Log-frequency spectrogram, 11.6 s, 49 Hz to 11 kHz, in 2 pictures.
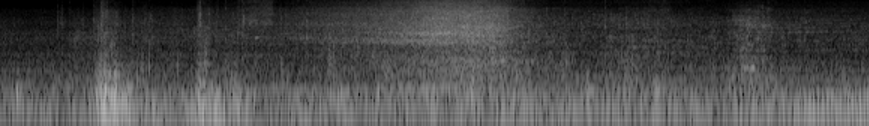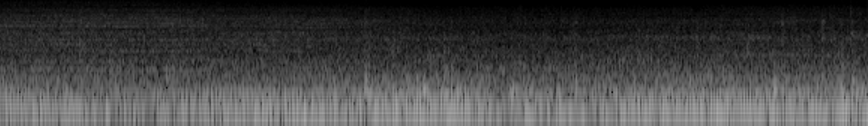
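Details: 2014 Mercedes SLK200 R172 driven on rough, unpaved road: a couple of sharp clunks over rumble, then steady drive; noise began after brake rotor and pad change, caused by loose bolts/nuts; suspension clunk.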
